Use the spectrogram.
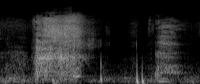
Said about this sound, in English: Just wait, I'm going to sniffle through this whole thing. I apologize.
